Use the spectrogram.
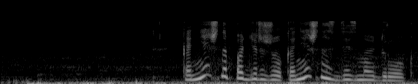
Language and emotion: Russian, positive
